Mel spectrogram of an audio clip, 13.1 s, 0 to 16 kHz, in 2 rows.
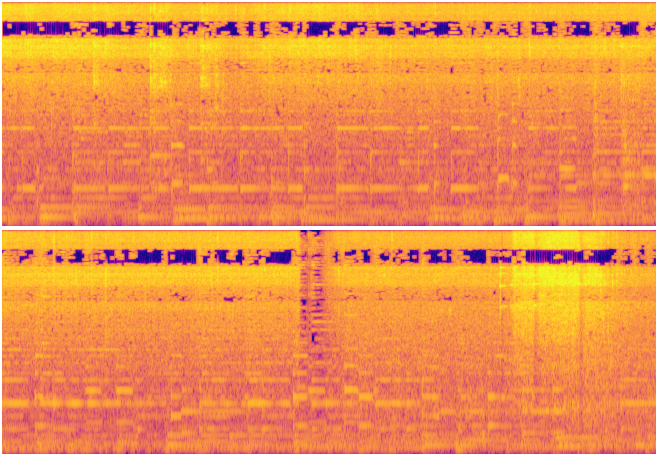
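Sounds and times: spatula stirring in a wok: 0:00.0 - 0:09.4
background music with melody: 0:00.0 - 0:13.0
vegetables sizzling in a wok: 0:00.0 - 0:13.0.

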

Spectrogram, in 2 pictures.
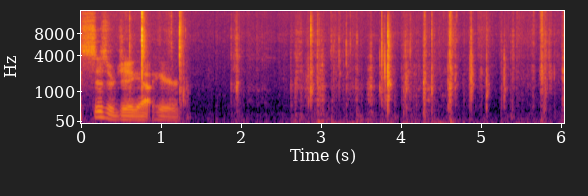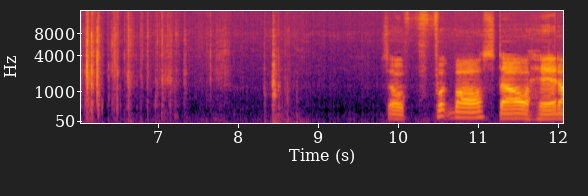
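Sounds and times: plastic packaging crinkling: 0:01.9 - 0:08.8.

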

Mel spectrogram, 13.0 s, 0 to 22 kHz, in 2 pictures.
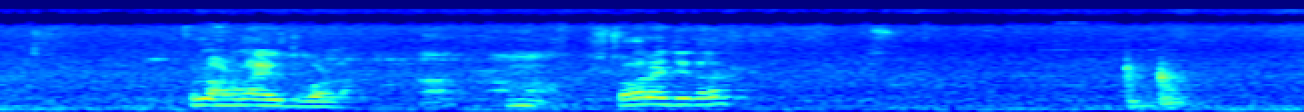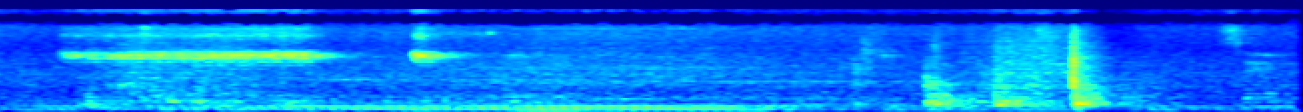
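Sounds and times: wooden knock: 0:05.6 - 0:06.1, 0:11.1 - 0:12.3.

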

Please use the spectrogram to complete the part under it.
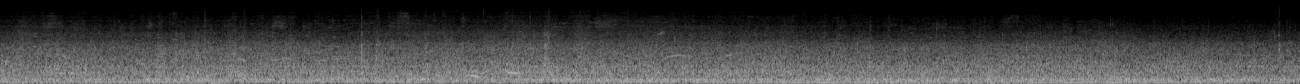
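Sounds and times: boat engine droning: 0:00.0 - 0:13.0
water rushing: 0:00.0 - 0:13.0.

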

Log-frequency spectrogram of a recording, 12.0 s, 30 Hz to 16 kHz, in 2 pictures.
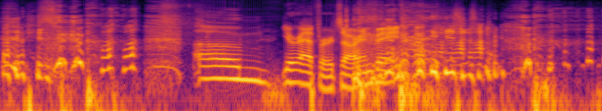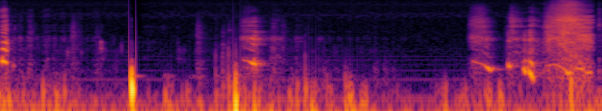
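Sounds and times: breathy laughter: 0:00.0 - 0:01.6, 0:03.7 - 0:06.4.

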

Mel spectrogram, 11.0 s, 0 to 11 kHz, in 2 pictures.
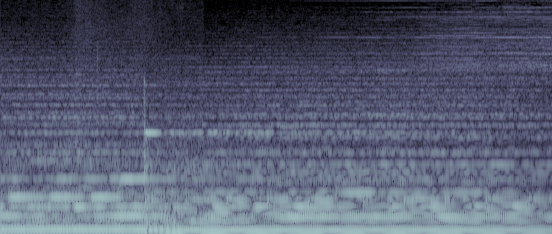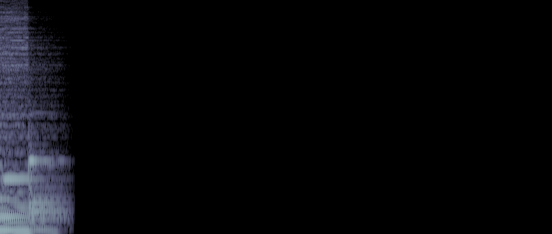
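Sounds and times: gentle music of sustained chords: 0:00.0 - 0:06.3.

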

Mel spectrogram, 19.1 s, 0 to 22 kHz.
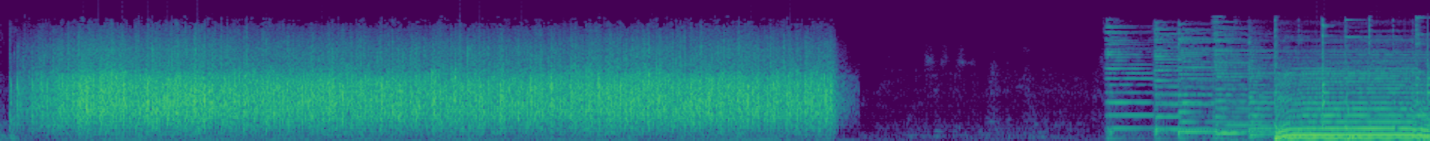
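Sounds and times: audience applauding: 0:00.0 - 0:11.4.

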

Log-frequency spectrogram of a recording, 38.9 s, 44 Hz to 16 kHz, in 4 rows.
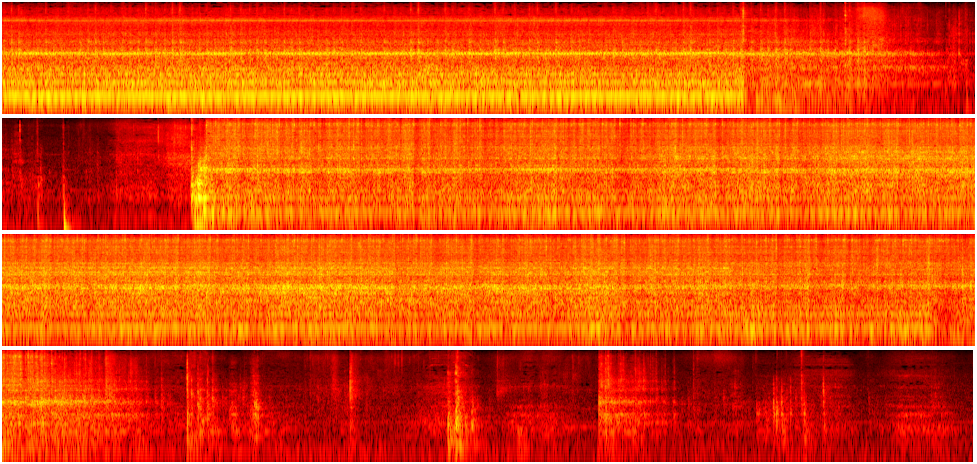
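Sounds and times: bench lathe running: 0:00.0 - 0:09.7, 0:11.6 - 0:30.8.

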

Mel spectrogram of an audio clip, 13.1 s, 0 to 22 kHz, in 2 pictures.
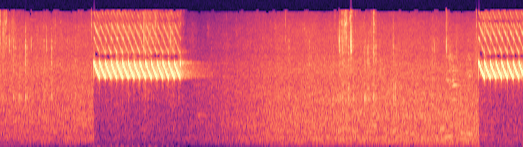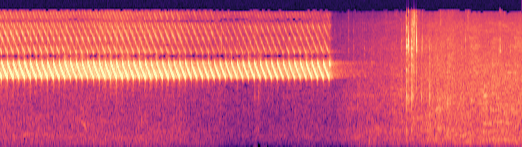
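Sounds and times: electronic bicycle horn siren: 0:01.2 - 0:02.5, 0:06.0 - 0:10.8.

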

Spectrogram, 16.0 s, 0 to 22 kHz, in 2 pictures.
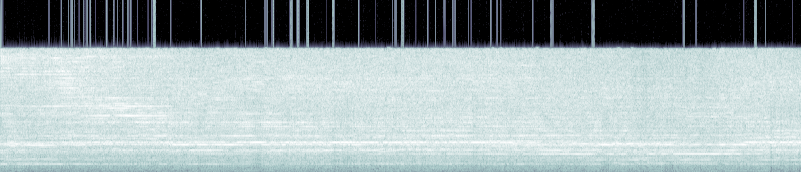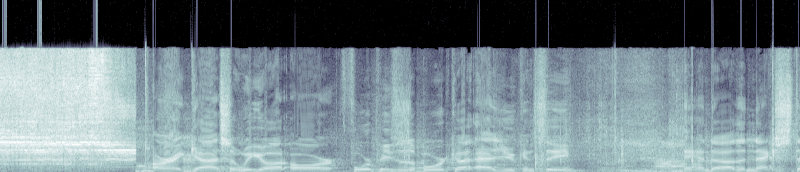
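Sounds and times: saw cutting wood whine: 0:00.0 - 0:09.4.

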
